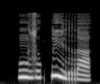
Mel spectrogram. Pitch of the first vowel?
low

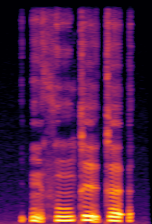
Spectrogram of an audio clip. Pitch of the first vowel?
falling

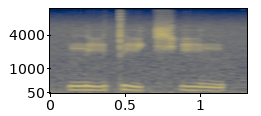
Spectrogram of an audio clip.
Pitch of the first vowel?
rising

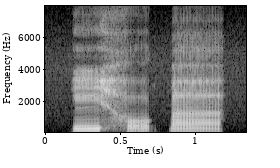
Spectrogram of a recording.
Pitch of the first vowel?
high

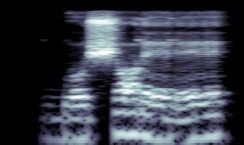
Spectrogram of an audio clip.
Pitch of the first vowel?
low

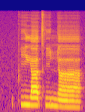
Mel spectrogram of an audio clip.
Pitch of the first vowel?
low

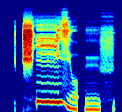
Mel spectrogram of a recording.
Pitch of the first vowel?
high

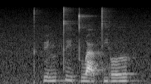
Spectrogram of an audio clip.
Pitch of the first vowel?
rising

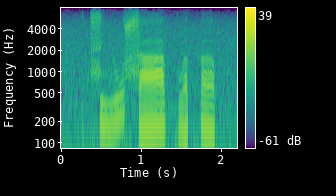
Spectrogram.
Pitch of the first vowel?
rising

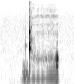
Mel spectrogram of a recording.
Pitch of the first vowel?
rising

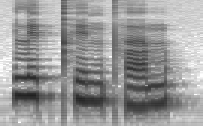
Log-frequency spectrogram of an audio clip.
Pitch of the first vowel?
high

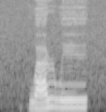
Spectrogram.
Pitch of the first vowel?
rising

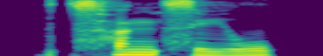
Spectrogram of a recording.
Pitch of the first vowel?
high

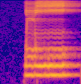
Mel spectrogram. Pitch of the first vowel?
high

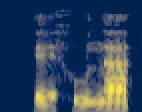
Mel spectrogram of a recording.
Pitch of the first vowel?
low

